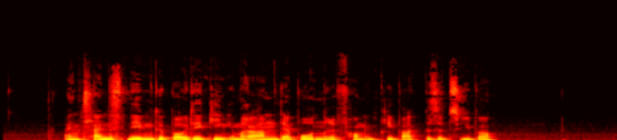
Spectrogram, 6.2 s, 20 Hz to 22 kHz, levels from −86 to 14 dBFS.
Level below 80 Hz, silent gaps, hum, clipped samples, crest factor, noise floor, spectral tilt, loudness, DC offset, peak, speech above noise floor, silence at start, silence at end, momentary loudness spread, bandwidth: -48 dBFS; none; none; under 0.1%; 14 dB; -62 dBFS; -8 dB/octave; -18 LUFS; under 0.1%; -4 dBFS; 46 dB; 0.65 s; 1.2 s; 9 LU; 10.5 kHz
